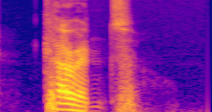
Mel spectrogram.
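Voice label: "currant", British English; pronunciations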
